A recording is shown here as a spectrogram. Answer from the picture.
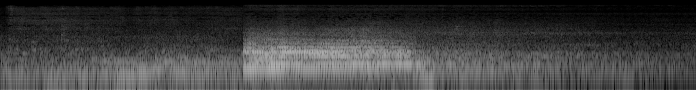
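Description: A horn sounding once: a loud, steady pitched tone starts suddenly about three seconds in, holds for about two seconds, then fades, over a low background rumble.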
